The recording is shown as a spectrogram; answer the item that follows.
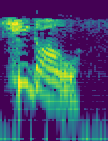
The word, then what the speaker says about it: Qigong: How would even we pronounce that? – It's Qigong. – Qigong. – So, Qigong.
